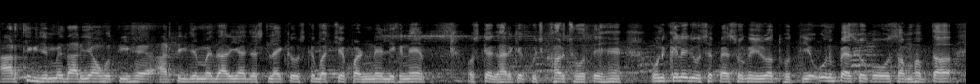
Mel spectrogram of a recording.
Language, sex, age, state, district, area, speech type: Hindi, male, 30-45, Bihar, Darbhanga, rural, spontaneous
